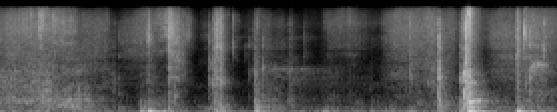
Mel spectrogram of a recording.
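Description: Tarot cards being handled: a card drawn off the deck and laid on the countertop, with rustling and a few light taps, the loudest near the end.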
